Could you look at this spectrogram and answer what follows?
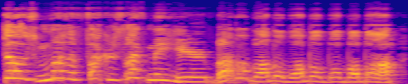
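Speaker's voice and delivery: high-pitched retold angry rant; pissed-off rant. Airman ranting to shop supervisor on the phone, pissed off. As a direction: rattle off an outraged complaint, pitched high. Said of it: "I was pissed".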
